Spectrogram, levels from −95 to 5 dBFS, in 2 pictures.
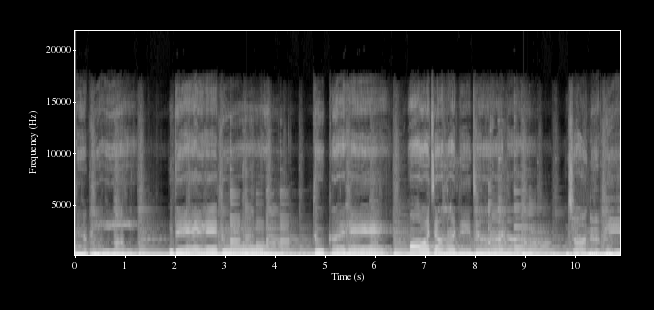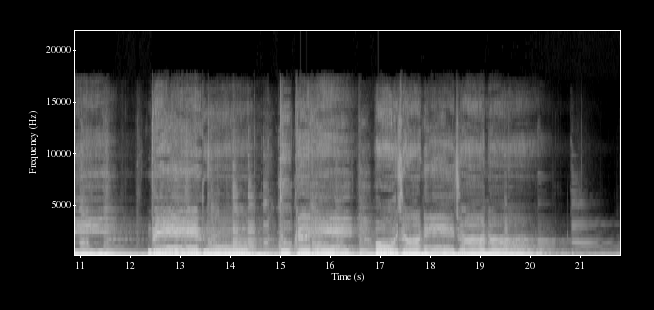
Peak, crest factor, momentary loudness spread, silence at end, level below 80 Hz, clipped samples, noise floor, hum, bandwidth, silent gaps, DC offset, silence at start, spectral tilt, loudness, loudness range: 0 dBFS; 12 dB; 7 LU; 0 s; -18 dBFS; under 0.1%; -34 dBFS; none; 16.5 kHz; none; under 0.1%; 0 s; -6.5 dB/octave; -12 LUFS; 2 LU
